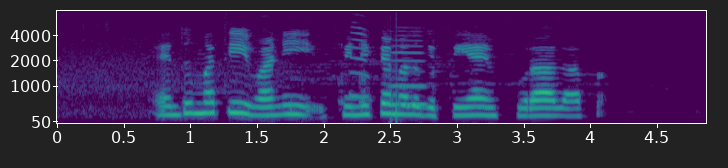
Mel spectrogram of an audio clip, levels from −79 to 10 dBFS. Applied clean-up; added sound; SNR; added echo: classical method Wiener filter.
